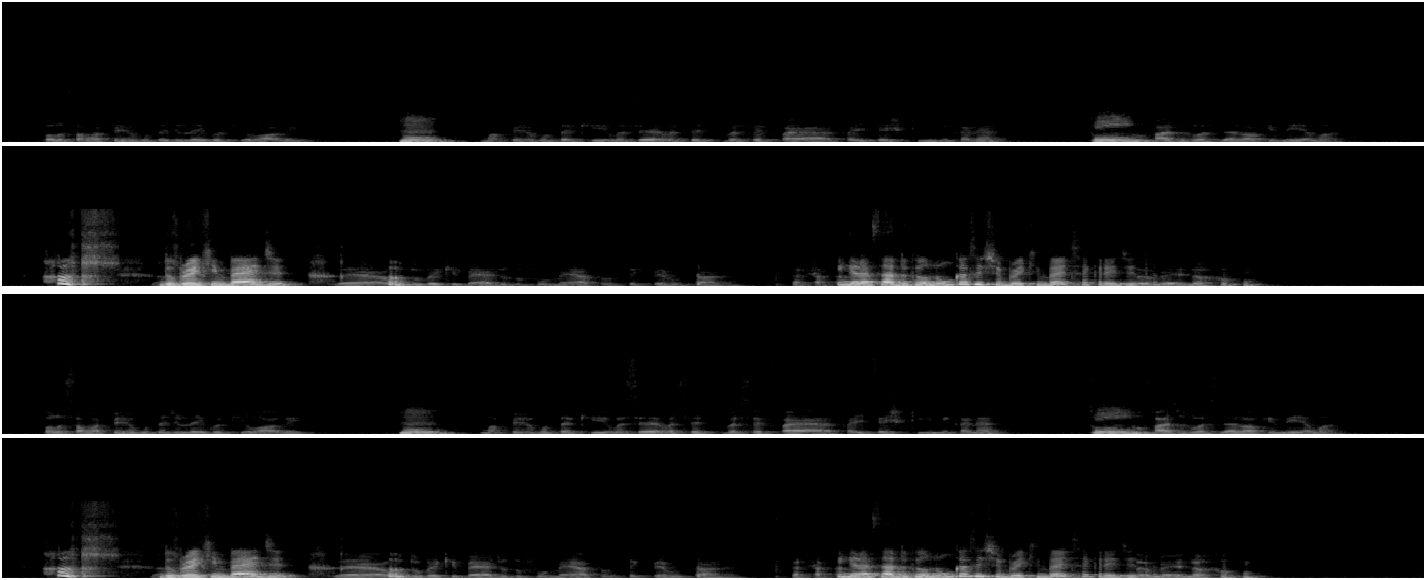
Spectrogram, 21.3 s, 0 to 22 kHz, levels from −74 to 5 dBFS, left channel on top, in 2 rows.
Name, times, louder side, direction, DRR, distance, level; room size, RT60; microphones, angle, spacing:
voice 1, 0.3-2.3 3.6-7.5 8.2-10.1 11.8-12.3 13.1-16.2 16.6-17.0 19.2-20.1, right 1 dB, 65° right, 2.1 m, -41 dB
voice 2, 3.0-3.3 8.2-8.6 11.0-11.6 11.9-13.2 13.6-13.7 16.9-19.2, left 1 dB, 15° left, 0.6 m, -22 dB
6.9 x 6.6 x 3.9 m
head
